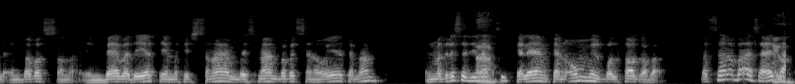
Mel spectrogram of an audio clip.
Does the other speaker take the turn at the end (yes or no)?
no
